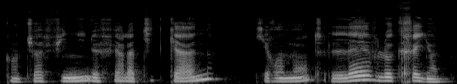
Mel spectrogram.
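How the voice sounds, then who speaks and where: A woman's voice: sits low, a little slow, creaky, a little mellow, husky. A woman giving a patient, step-by-step handwriting lesson, speaking directly to a young child with simple instructions. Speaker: handwriting teacher.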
